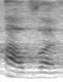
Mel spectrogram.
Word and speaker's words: hour: See here, the letter H, that is one of the consonants. But that H is silent there.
